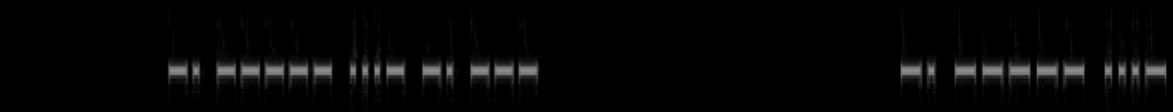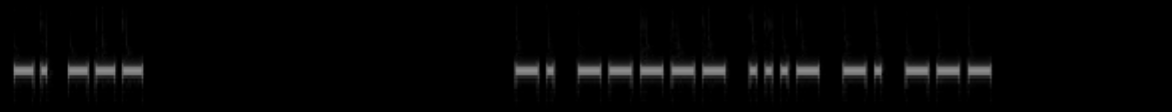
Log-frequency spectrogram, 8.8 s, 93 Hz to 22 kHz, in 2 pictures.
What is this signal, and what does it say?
Morse code, heard as a keyed tone, about 45 wpm, 700 Hz. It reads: N0VNO N0VNO N0VNO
